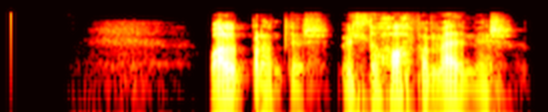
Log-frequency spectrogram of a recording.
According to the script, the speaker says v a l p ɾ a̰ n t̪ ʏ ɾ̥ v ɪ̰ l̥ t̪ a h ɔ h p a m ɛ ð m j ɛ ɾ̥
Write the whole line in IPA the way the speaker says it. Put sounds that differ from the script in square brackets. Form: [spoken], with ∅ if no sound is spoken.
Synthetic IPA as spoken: v a l p ɾ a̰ n t̪ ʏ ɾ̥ v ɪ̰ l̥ t̪ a h ɔ h p a m ɛ ð m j ɛ ɾ̥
